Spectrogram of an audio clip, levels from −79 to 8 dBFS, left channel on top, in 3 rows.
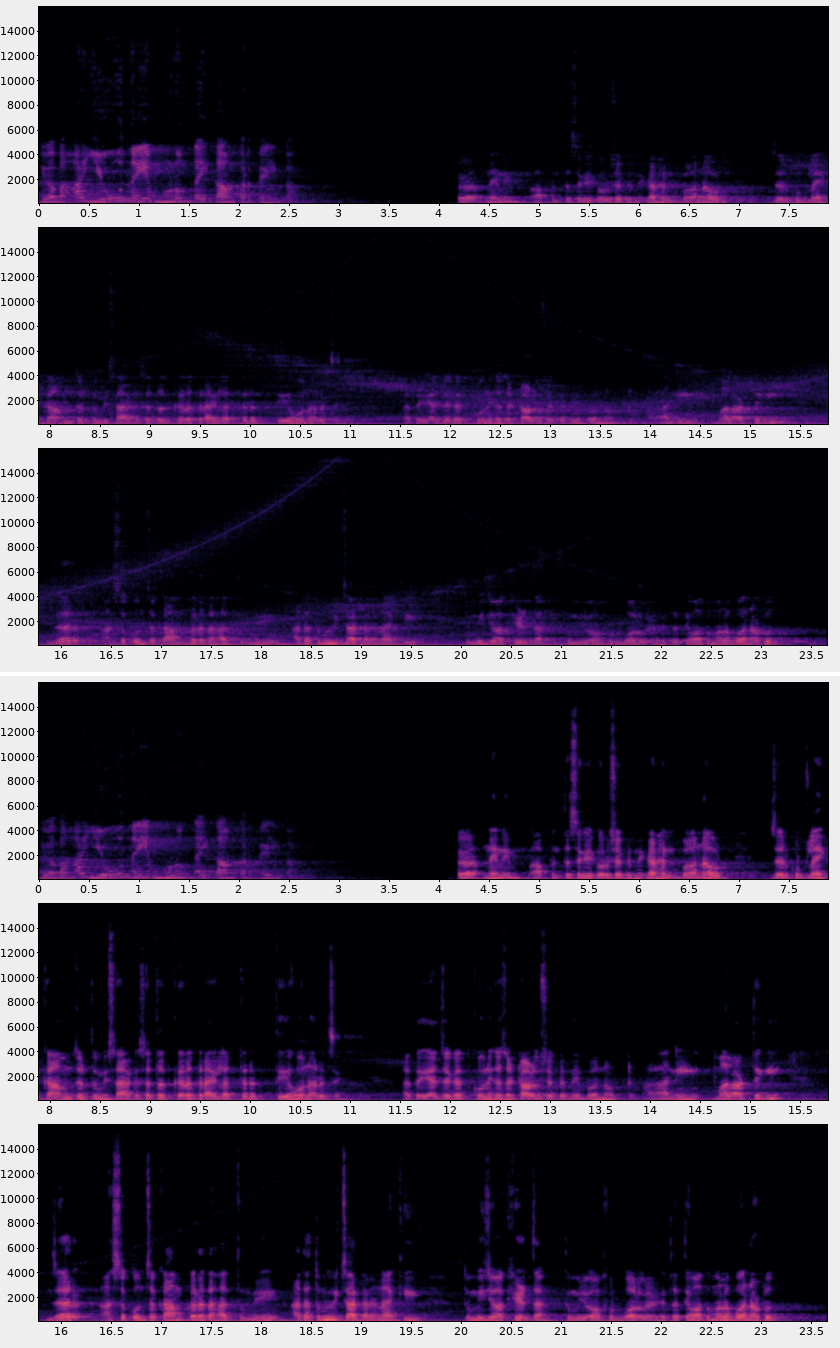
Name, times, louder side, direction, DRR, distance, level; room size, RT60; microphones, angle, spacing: voice 1, 0.0-2.6, left 1 dB, 35° left, 6 dB, 0.8 m, -40 dB
voice 2, 4.2-6.9 7.3-11.1 11.5-15.5 15.9-19.6 20.0-23.2, right 7 dB, 75° right, 13 dB, 0.3 m, -33 dB
sound 1, 7.4-21.9, left 3 dB, 60° left, 0.3 m, -48 dB
22.5 x 11.5 x 3.5 m, 2.5 s
head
